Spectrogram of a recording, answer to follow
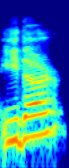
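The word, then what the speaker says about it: either: একটাও না আর আইদারের আইদার মানে হচ্ছে ইদার একটা মানে একটা হচ্ছে ব্রিটিশ উচ্চারণ আরেকটা আরেকটা হচ্ছে আমেরিকার উচ্চারণ সো এটা কোন ম্যাটার না দুইটার দুইটাই সহি ইদার আইদার দুইটাই সহি ওকে আইদার মানে দুইটার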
